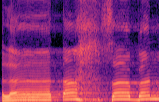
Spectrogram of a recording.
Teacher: nun yang bertasdid gunna musaddada kita dengungkan dan kita tahan selama 3 harokat.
